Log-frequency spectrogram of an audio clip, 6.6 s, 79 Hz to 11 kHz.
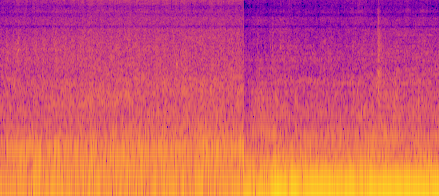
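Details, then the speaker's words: Jeep J10 truck with 401 V8, revived after 29 years parked, after a fuel tank swap, new mechanical fuel pump and ignition fix, driving off-road: deep, even rumble with no knocks or misses; normal running. "Yeah, she's running. I'm out back just driving over my back 40 doing a little tooling."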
